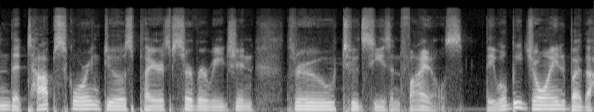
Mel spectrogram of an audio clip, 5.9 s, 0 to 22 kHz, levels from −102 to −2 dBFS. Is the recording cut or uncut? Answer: cut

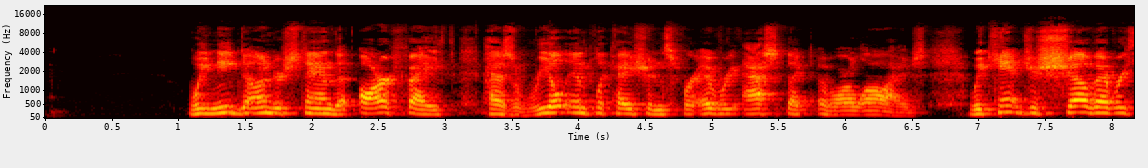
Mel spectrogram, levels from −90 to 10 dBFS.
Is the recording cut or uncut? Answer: uncut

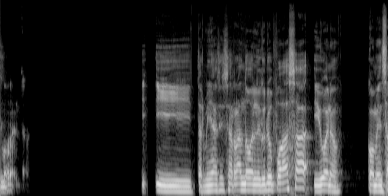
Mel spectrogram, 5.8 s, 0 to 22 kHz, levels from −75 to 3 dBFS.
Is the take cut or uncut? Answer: uncut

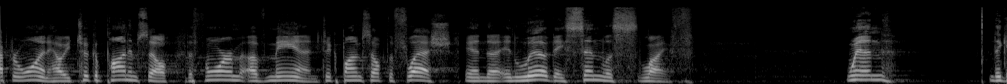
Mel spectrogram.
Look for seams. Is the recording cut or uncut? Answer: cut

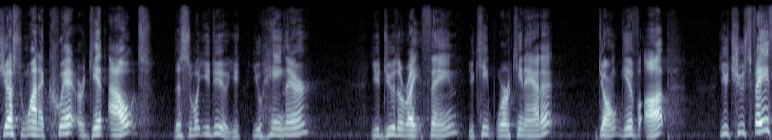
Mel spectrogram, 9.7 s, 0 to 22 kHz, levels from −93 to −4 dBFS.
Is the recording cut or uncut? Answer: cut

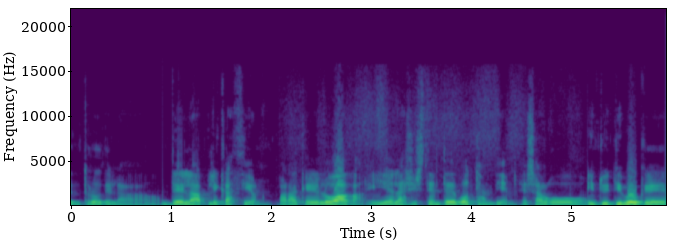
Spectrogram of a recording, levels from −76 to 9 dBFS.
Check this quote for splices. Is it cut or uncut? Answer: uncut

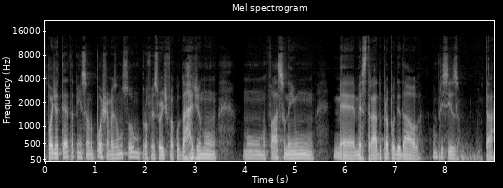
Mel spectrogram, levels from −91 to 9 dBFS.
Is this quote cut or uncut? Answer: uncut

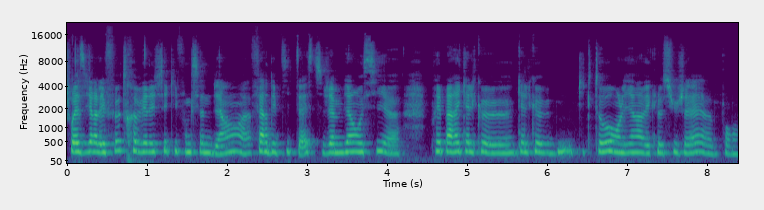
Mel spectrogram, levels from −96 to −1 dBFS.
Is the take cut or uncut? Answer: uncut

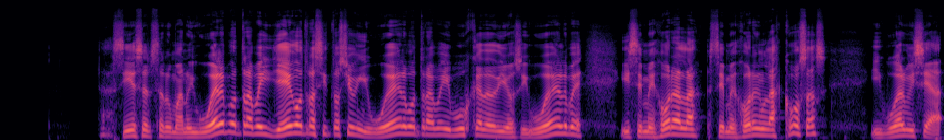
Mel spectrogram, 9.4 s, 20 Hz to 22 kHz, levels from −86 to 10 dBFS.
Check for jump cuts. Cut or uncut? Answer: uncut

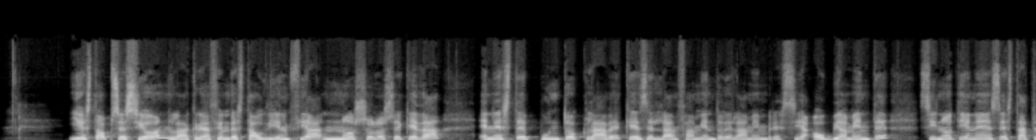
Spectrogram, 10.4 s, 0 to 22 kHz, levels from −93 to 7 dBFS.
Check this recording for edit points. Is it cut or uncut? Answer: uncut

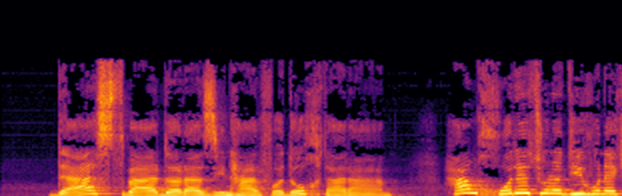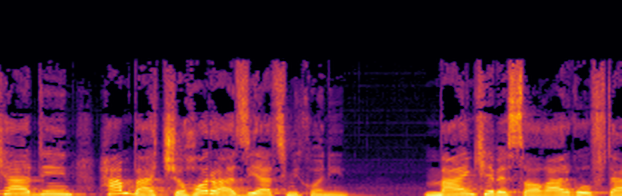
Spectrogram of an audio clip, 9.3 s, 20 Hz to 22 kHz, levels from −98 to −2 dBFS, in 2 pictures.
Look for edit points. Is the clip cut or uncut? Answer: uncut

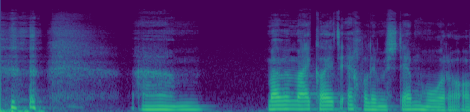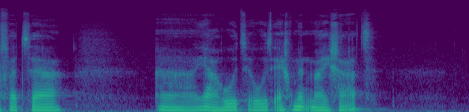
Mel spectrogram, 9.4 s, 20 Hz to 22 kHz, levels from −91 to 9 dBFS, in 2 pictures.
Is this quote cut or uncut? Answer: uncut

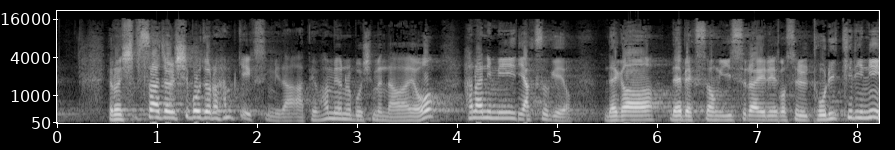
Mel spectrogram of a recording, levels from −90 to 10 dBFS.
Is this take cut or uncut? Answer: cut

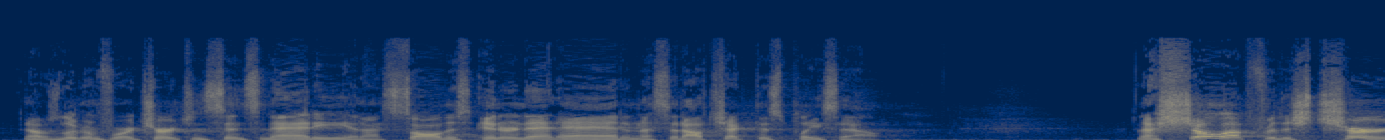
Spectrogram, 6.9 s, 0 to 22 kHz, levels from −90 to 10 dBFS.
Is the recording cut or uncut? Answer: uncut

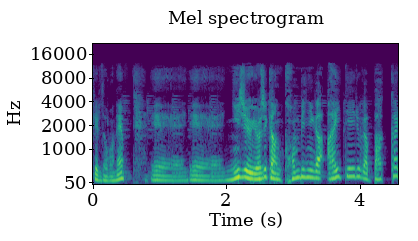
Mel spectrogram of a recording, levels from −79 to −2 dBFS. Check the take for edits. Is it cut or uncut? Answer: cut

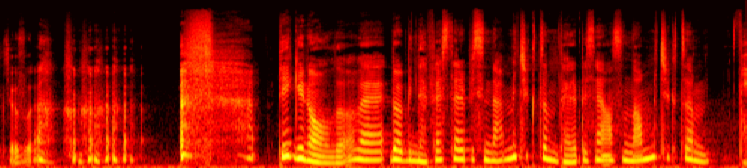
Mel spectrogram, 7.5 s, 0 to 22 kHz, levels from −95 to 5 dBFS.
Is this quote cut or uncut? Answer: cut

